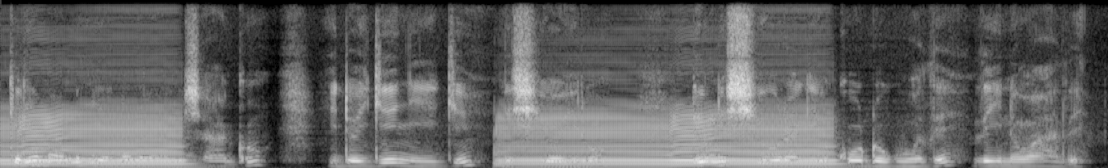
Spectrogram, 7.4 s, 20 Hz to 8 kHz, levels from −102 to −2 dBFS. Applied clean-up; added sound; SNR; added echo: none; Wind instrument, woodwind instrument; 2 dB; none.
